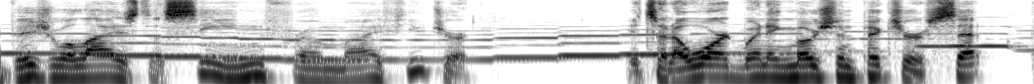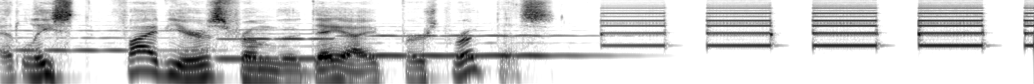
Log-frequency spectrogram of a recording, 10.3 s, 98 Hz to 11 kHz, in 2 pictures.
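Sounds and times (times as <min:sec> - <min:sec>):
speech: 0:00.0 - 0:08.0
alarm clock beeping: 0:08.2 - 0:10.3.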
